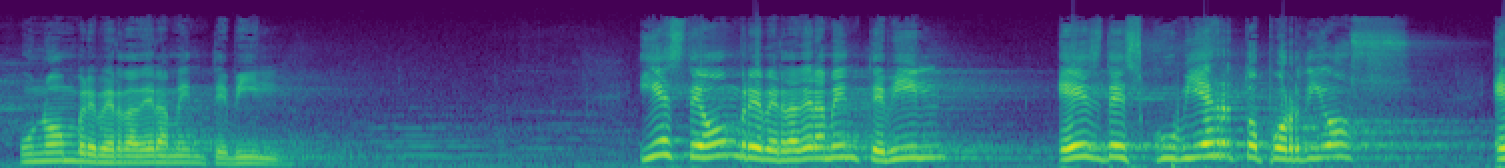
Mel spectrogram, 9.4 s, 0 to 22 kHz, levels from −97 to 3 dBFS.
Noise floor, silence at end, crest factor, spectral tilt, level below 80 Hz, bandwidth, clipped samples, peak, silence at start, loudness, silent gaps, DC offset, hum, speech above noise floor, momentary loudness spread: -49 dBFS; 0 s; 16 dB; -5 dB/octave; -50 dBFS; 14.5 kHz; under 0.1%; 0 dBFS; 0.15 s; -15 LUFS; none; under 0.1%; none; 34 dB; 12 LU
